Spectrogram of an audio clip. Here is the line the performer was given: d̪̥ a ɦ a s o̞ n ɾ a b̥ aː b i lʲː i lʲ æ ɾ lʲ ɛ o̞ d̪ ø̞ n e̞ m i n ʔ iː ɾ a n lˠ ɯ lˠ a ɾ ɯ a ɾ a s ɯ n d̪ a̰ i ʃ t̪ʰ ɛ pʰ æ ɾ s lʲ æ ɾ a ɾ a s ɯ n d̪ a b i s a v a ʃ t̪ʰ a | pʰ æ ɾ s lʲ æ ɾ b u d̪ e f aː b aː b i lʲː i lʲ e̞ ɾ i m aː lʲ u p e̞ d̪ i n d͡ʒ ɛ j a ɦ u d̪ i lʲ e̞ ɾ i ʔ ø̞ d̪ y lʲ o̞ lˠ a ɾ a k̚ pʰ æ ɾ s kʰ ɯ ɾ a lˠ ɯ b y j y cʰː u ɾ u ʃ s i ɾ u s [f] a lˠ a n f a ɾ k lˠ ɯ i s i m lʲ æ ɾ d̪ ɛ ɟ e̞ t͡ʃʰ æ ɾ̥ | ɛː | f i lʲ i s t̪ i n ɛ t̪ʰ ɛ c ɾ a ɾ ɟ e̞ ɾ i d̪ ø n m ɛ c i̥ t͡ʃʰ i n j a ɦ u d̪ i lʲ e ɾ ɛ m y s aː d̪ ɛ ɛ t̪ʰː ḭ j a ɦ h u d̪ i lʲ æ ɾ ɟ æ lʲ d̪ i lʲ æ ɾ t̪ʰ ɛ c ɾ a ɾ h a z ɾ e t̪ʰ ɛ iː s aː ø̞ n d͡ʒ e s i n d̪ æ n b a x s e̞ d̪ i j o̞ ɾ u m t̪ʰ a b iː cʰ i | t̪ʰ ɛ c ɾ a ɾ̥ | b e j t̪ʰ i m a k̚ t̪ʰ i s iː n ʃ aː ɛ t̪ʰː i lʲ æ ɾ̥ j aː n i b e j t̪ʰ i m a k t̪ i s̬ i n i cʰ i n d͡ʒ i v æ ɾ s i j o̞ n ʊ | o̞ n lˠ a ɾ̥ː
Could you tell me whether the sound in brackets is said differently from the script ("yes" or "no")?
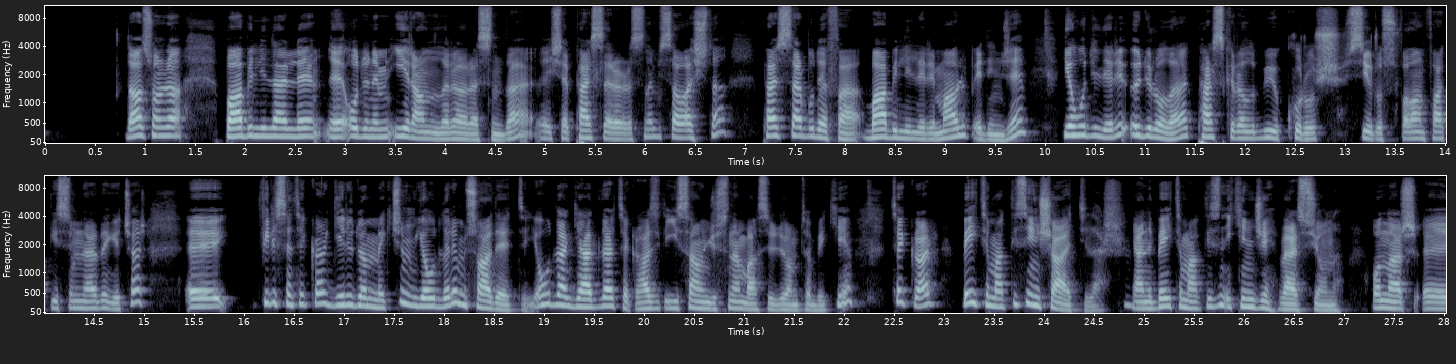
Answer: no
